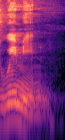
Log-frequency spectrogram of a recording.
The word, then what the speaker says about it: women: Number one is women. Why do we pronounce it women?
